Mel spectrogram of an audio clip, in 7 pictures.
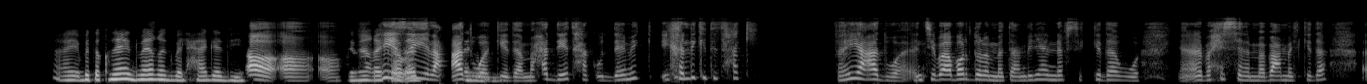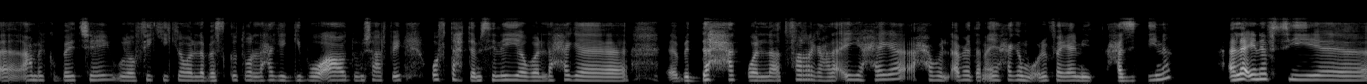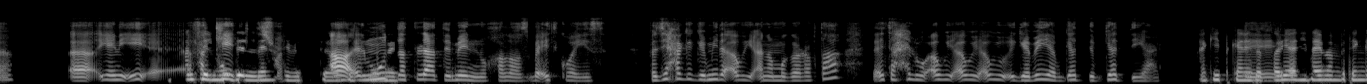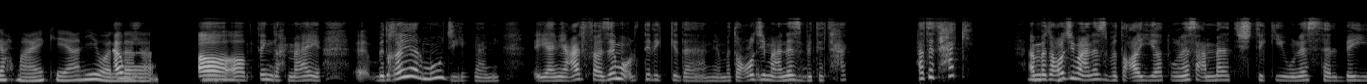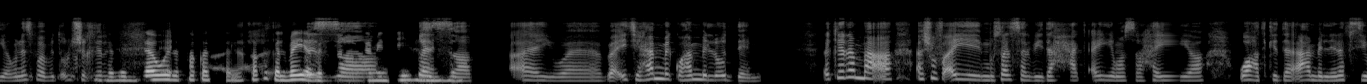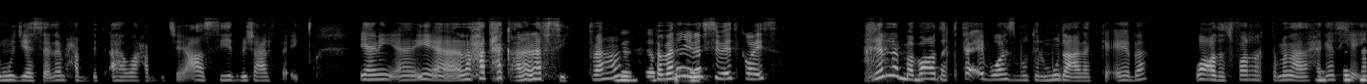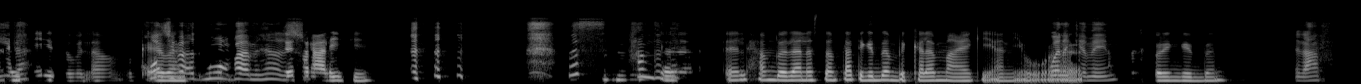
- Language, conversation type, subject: Arabic, podcast, إزاي بتواسي نفسك في أيام الزعل؟
- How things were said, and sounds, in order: other background noise; unintelligible speech; in English: "الmood"; in English: "الmood"; unintelligible speech; in English: "مودي"; tapping; in English: "mood"; tsk; in English: "الMood"; laugh; unintelligible speech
